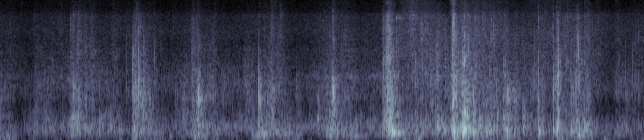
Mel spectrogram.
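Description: Footsteps crunching and scraping over loose stones and rubble on a mine tunnel floor, irregular steps with louder knocks of stone about four seconds in.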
